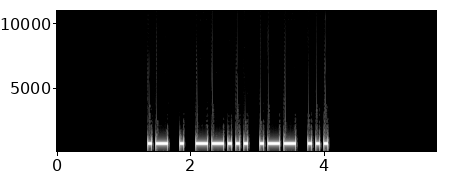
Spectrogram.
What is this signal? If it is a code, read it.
Morse code, heard as a keyed tone, about 20 wpm, 700 Hz. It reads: AE7WS
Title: USA Call Signs - 5 Characters - Repeated 2x - 20wpm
